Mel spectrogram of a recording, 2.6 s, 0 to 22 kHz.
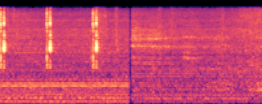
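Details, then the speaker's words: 2005 Chevy Express van, no start with no fuel pump operation and an intermittent dash cluster. Sharp relay-like ticks about twice a second over a faint hum come from the ABS unit under the van and stop when it is unplugged. "I hear the clicking and it seems to be clicking in the ABS unit so if I unplug the ABS unit the clicking goes away which I thought was odd"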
